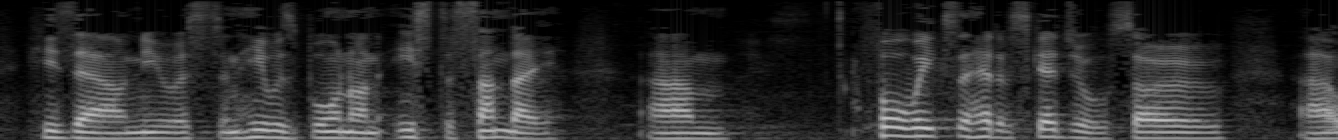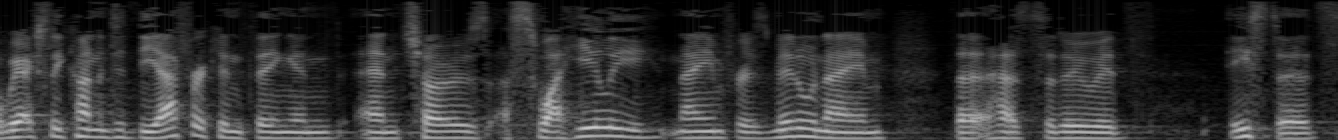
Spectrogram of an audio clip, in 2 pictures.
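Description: A man talks with an Australian accent. His intonation stays fairly even. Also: medium pitch for a man, moderate pace. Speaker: missionary. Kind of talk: church talk. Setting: church.

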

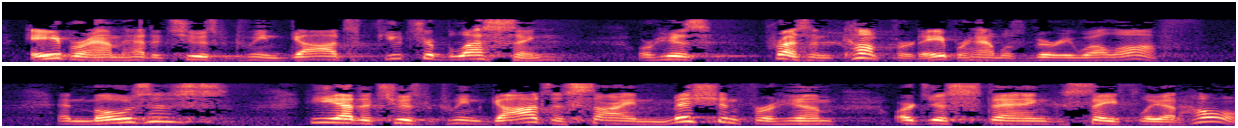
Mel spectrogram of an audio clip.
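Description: Speaking at a moderate pace in a Michigan accent, this voice has lively intonation and big swings in loudness. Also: man, high pitch for a man. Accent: US Midwest (Michigan). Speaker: pastor. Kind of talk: sermon. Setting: church.

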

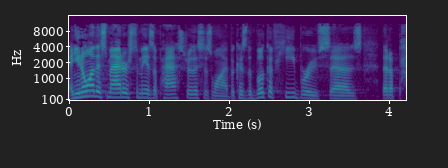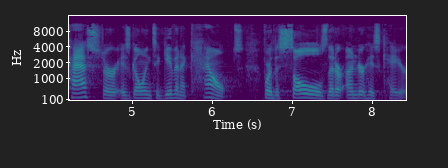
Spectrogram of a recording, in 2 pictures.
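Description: Man with a normal speaking voice, fairly high pitch, ordinary pitch variation and a fairly quick pace, over a quiet background. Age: 30s. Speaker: pastor. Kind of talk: sermon.

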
